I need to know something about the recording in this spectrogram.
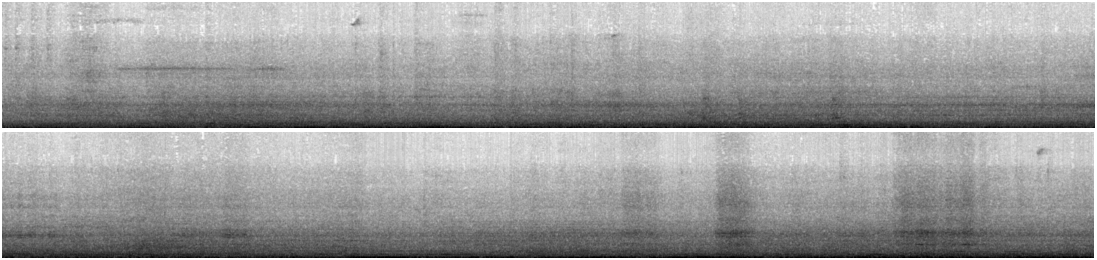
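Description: Train wheels clack and squeal on the rails.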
